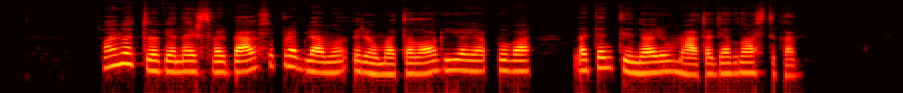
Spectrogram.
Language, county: Lithuanian, Kaunas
